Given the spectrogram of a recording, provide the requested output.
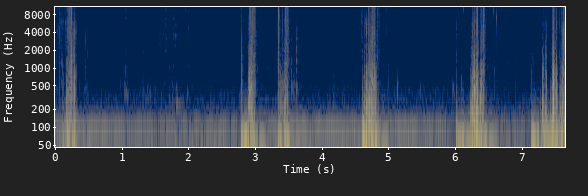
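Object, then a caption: Silicone microphone ear scraped with a bamboo earpick. A thin bamboo earpick scrapes inside the canal of a silicone ear on a binaural microphone while a hand holds the mic. Six short, bright, crunchy scratching bursts stand out over a steady low hum, with quiet stretches between them.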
